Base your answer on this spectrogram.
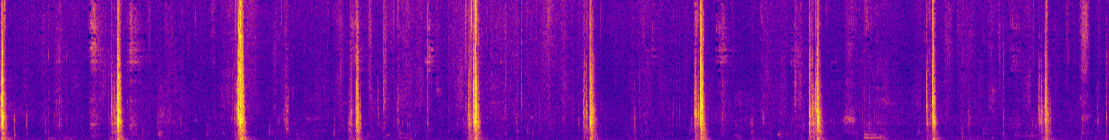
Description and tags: Sonicsnaps-OM-FR-couvercle-de-poubelle
Playing the bin covers
Paris, sonic, field-recording, TCR, snaps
